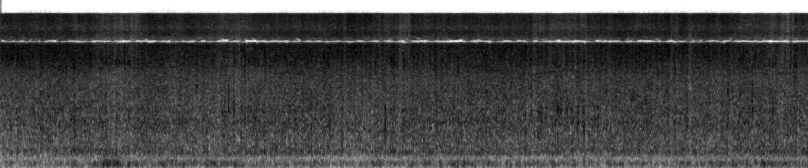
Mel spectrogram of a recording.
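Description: Steady rushing of wind over the microphone, mixed with the hiss and scrape of skis running over soft, chopped-up spring snow during a downhill run.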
